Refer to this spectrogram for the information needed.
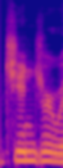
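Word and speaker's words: Jinger: It's like Ginger with a J. Come on. – Yeah. – Yes, which everyone thinks rhymes with finger because it looks like it should.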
